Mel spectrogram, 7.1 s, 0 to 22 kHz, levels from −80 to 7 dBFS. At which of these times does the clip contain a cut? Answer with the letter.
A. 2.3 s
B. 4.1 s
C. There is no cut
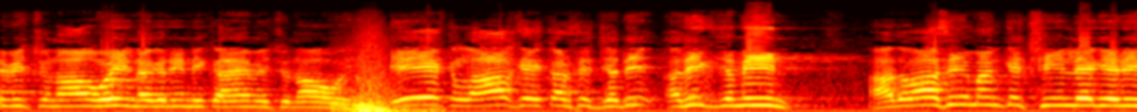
A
